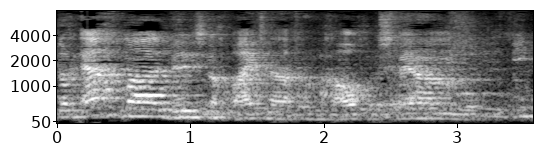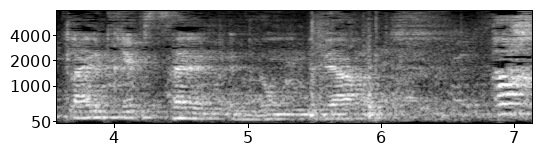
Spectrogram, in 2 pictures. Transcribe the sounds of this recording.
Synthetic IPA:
d̥ɔχʔeɐstmaːlvɪlɪçnɔχv̥aɪtʰɐfɔnʁa̰ʊxn̩ʃv̥ɛɐmən | v̥iːkl̥aɪnəkʁ̥eːpst͡sɛlənɪmlʊŋənv̥ɛɐbən | haχ

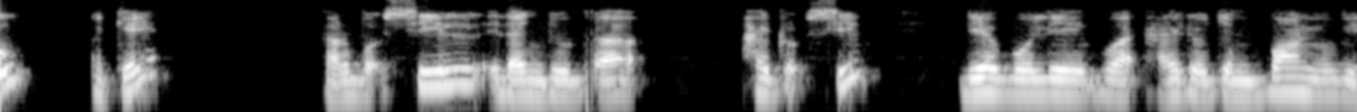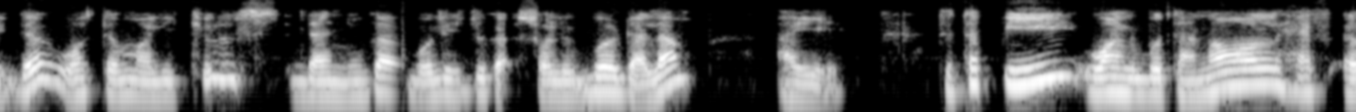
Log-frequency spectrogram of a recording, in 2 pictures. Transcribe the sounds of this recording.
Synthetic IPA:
oke | kaɾbɔʔsildand͡ʒuɡa | hajdɾɔʔsil | diabolɛhbuat̪̚hajdɾod͡ʒənbɔ̃nwid̪əwɔt̪əmɔlikʰjulsdand͡ʒuɡabolɛhd͡ʒuɡasɔlubəldalam | ʔai | t̪ət̪apiwãŋbut̪anɔlɦɛfə

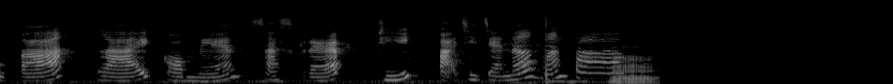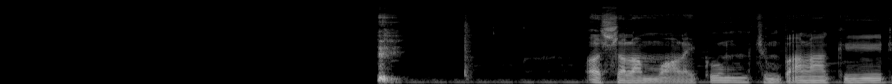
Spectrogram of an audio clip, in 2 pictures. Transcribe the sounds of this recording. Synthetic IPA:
upa | lajkɔmɛnsaskɾap̚ | d̪̥i̤pa̰ʔd̥ʒ̥i̤t͡ʃɛnəlmant̪a | ʔasalamwalakʊmd̥ʒ̥ṳmpa̰laɡ̥id̪

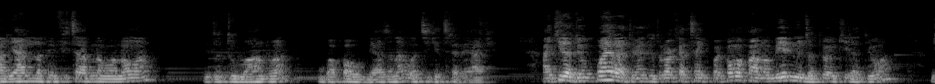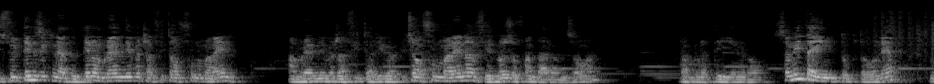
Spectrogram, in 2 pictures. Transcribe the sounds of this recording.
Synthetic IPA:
aɾialilafenifit͡saɾinawanawa | d̪̥et̪ut̪uɾuaɳɖ͡ʐuaumbapaumbiazanəuad͡zikʲat͡siraɾajafi̥ | akilad̪ewpaɾad̪ewanzet̪ɾoakat͡saŋkipakamafaːnamelinund͡ʒap̪ewakilad̪ewa | misi̥t̪ult̪enizakinad̪int̪enamirajaminefaʈ͡ʂənfit̪anfulumaɾajnə | amirajmiefaʈ͡ʂənfit̪aɾivapit͡sanfulumaɾajnaveɾinozofand̪aɾanizawa | nd̪ambunət̪eenanowsawit̪aenit̪upud̪aona

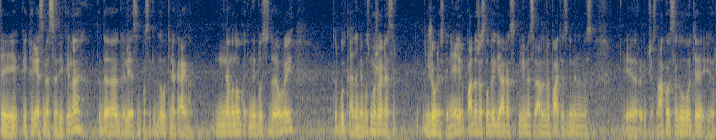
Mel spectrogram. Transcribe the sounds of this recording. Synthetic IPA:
t̪ɐɪkɐɪt̪ʊɾʲeːsʲɪmʲɛsɐʋʲɪkɐɪnɐ | t̪ɐd̪ɐ̰ɡɐ̰lʲeːsʲɪmpɐsɐkʲiːt̪ɡɐlˠʋoːt̪ʲɪnʲɛkɐɪnɐ | nʲɛmɐnɐʊkɐt̪jɪnɐɪbʊsd̪ʊɛʊɾɐɪ | t̪ʊrbṵːt̪kɐ̰ɪnɐnʲɛbʊsmɐʒɐnʲɛsɪr | ʒʲɛʊɾʲɪskɐɪnʲeːjɪrpɑːd̪ɐʒɐslˠɐbɐɪɡʲæːɾɐskʊɾʲiːmʲɛsʋʲæ̰rd̪oːmʲɛpɑ̰ːtʲijɛsɡɐmʲɪnɐmʲɪs | ɪrɪ̰rt͡ʃʲɛsnɑːkoːʋʲɪsɐɡɐlˠʋoːt̪ʲɪɪ̰r

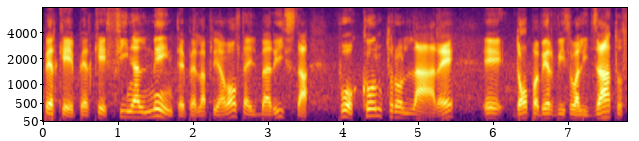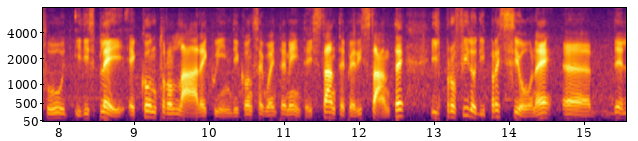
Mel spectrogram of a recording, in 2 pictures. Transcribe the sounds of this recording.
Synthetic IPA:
perk̟eperk̟efinalment̪eperlapɾiːmavɔlt̪ailbaɾist̪a̰ | pwɔkːont̪ɾolːa̰ːɾe | d̪ɔːpoavervizualid̪zːaːt̪osuid̪isplɛjekːont̪ɾolːa̰ːɾekwind̪ikonseɡwent̪ement̪eist̪ant̪epeɾist̪a̰nt̪eilpɾofiːlod̪ipɾesːjoːne | d̪el

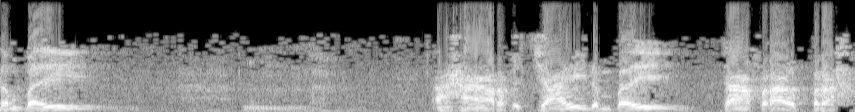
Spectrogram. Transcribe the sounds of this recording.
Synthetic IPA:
ɗaəmɓəj | ʔaːhaːrapat͡ɕajɗaəmɓəj | kaːpraəprah

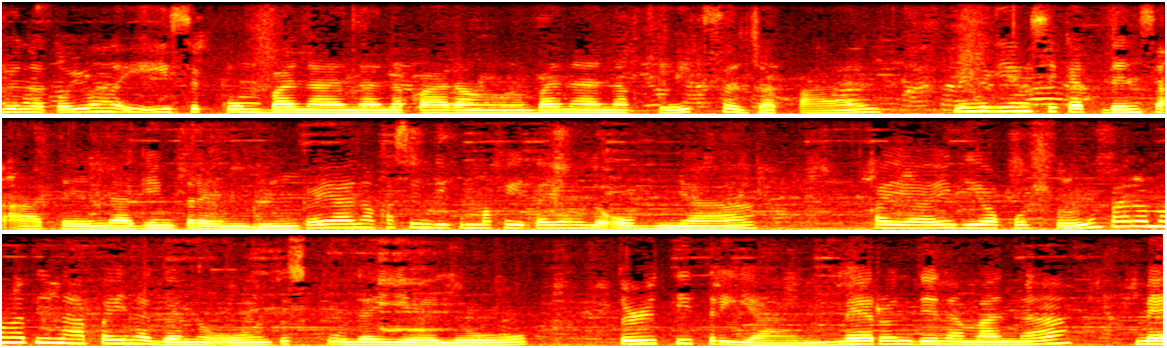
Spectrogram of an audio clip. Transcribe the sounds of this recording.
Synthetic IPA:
onɐt̪o̞jʊŋnɐʔiːʔiːsɪp̚koŋbɐnaːnɐnɐpaːɾɐŋbɐnaːnɐkejk̚sɐd͡ʒɐpanjʊŋnɐɡɪjʊŋsɪkɐt̪̚d̪ɪnsɐ̰ʔaːt̪ɛnlaːɡɪŋt̪ɾɛnd̪ɪŋkɐjaːlɐŋkɐsɛhɪnd̪iːkomɐkiːt̪ɐjʊŋloʔob̚ɲa | kɐjaʔhɪnd̪iːʔɐko̞ʃuɹjʊnpaːɾɐmɐŋat̪ɪnaːpɐjnɐɡɐno̰ʔont̪oskuːlɐjːɛlo | t̪ɛɹt̪it̪ɾijanmɛːɾo̞nd̪ɪnːɐmanːɐ | mɛ

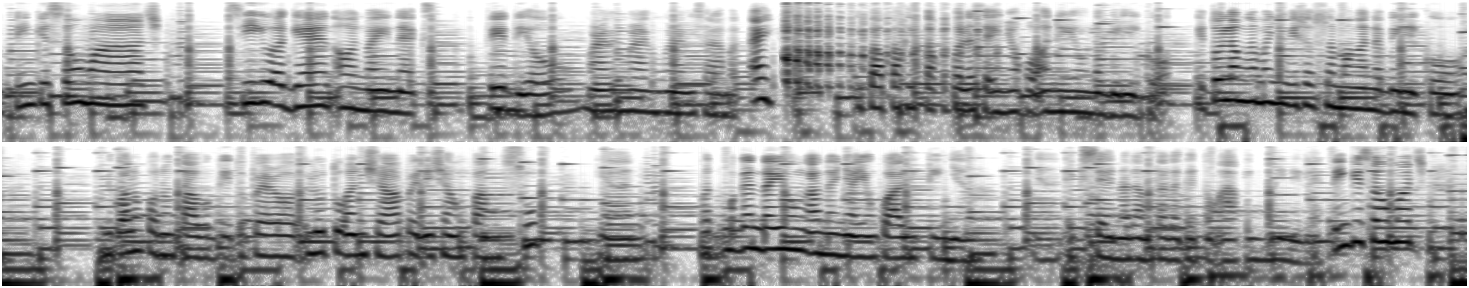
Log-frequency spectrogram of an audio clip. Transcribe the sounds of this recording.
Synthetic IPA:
t̪ɛŋkjusowmat͡ʃ | siːjuɐɡɛnʔonmajnɛkst̪̚vɪd̪ɛomɐɾaːmɪŋmɐɾaːmɪŋmɐɾaːmɪŋsɐlaːmɐt̪̚ʔajʔɪpapɐkiːt̪ɐko̞pɐlasɐʔɪɲːo̞kʊŋʔɐno̞jʊŋnɐbilɪko̞̰ | ʔɛt̪o̞lɐŋnɐmanjʊŋʔɪsasɐmɐŋanɐbilɪko̞ | nɪkwaːlomponoŋt̪aːwɐɡ̚d̪iːt̪o̞pɛːɾo̞lut̪uːʔɐnʃapwɛːd̪ɛʃaŋpɐŋsuk̚jan | mɐmɐɡɐnd̪ajʊŋʔɐnoɲajʊŋkwaːlɪnt̪iɲajanpɐɡsɛnɐlɐŋt̪ɐlɐɡat̪ʊŋʔaːkɪŋnɪniːlɪt̪ɛŋkjusowmat͡ʃ

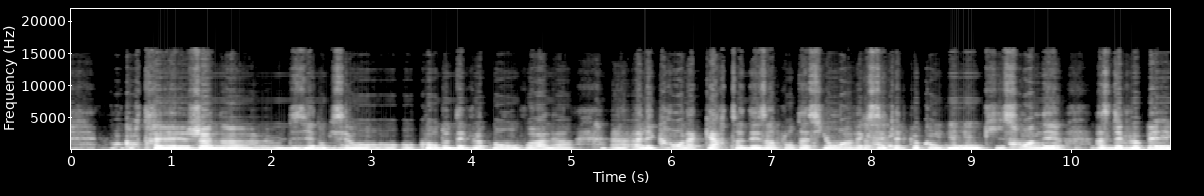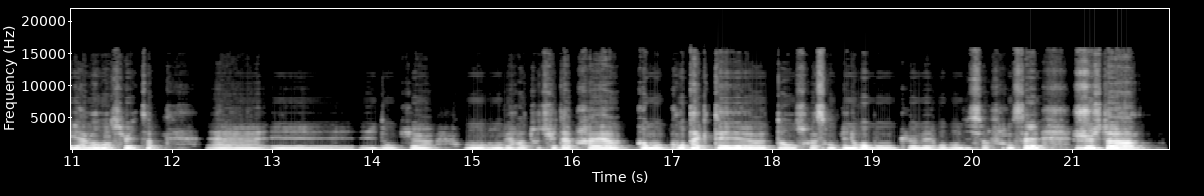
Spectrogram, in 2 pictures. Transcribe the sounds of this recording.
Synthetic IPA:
ɑ̃kɔʁt̪χɛʒœnøvuləd̪izjed̪ɔ̃ksɛ̃ːkuʁd̪əd̪evlɔpmɑ̃ɔ̃vwaːla | alekχɑ̃lakaʁt̪d̪ezɛ̃plɑ̃t̪asjɔ̃avɛksekʲɛlkəkɑ̃ɡuʁukʲʰisɔ̃amneas̬əd̪evlɔpeːɡalmɑ̃ːsɥit̪ | øeː | d̪ɔ̃kʰø | ɔ̃ːvɛʁat̪u̥t̪sɥit̪apχɛøkɔmɑ̃kɔ̃t̪akt̪eøt̪ɑ̃swasɑ̃t̪milʁəbɔ̃kʰəleʁəbɔ̃d̪isœʁfχɑ̃sɛʒyst̪ø

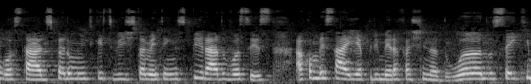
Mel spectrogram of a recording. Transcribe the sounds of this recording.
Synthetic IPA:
ɡost̪ad̪ʊispɛɾʊmũj̃t̪ʊkɪesɪvid͡ʒʊt̪ɐ̃mbẽj̃t̪ẽj̃ɐĩspiɾad̪ʊvosesɐ̰kõmesaɾaiɐpɾimejɾɐfaʃĩnɐd̪ʊɐ̃nʊsejkɪ

